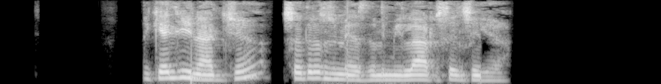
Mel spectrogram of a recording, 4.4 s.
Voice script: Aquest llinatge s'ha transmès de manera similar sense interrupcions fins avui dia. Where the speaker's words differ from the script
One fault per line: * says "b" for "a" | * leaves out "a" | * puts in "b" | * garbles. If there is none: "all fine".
* leaves out "manera"
* leaves out "interrupcions fins avui"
